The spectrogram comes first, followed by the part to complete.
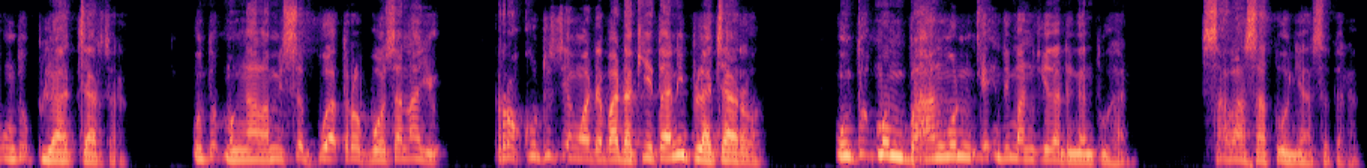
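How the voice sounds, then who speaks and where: A man with a Surabaya Javanese accent preaching a testimony sermon in a gravelly, husky voice that sits fairly high. He keeps calling his listeners brothers and breaks into acted dialogue. The sound is dry and close. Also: a little mellow, no room sound. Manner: repeats "saudaraku" constantly, acts out dialogue in Javanese.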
